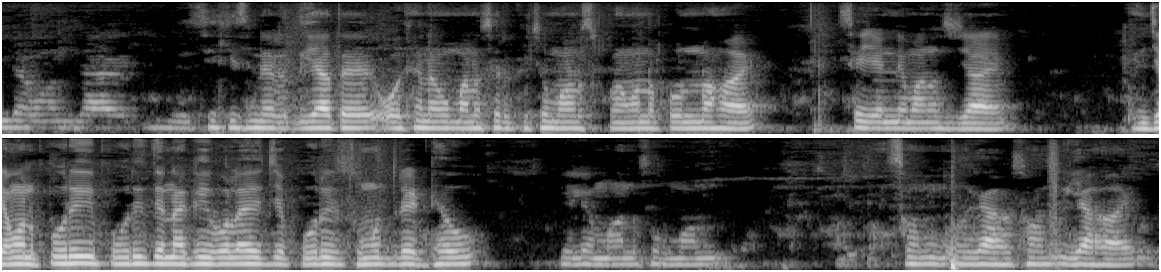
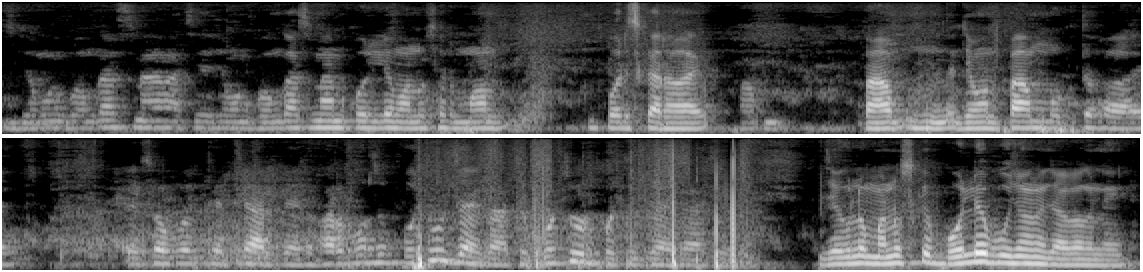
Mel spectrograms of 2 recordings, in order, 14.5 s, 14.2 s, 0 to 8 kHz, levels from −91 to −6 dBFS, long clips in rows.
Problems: constant background noise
